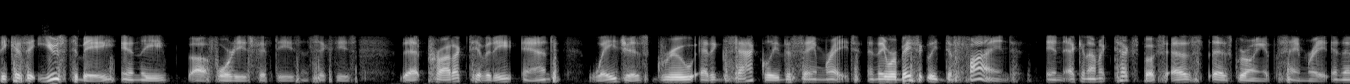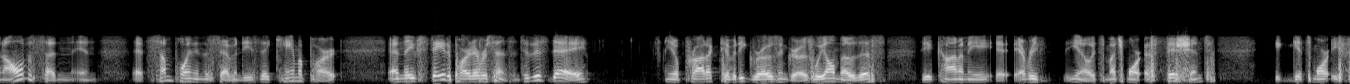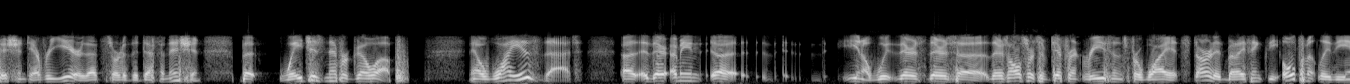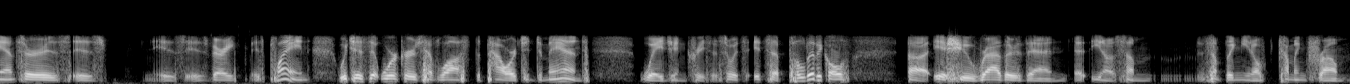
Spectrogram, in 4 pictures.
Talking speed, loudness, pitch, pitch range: 185 wpm, -16 LUFS, 125 Hz, 110-160 Hz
